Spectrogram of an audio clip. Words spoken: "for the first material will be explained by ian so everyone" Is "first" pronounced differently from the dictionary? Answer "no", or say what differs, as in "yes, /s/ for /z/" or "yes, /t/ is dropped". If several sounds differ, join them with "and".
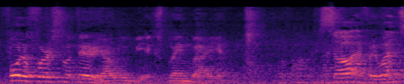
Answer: no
